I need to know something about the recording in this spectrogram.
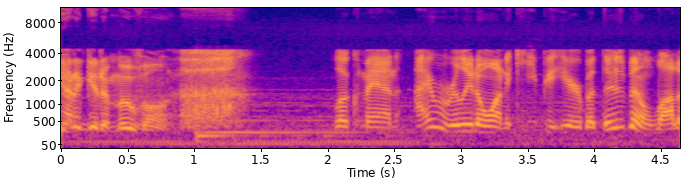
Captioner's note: sigh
